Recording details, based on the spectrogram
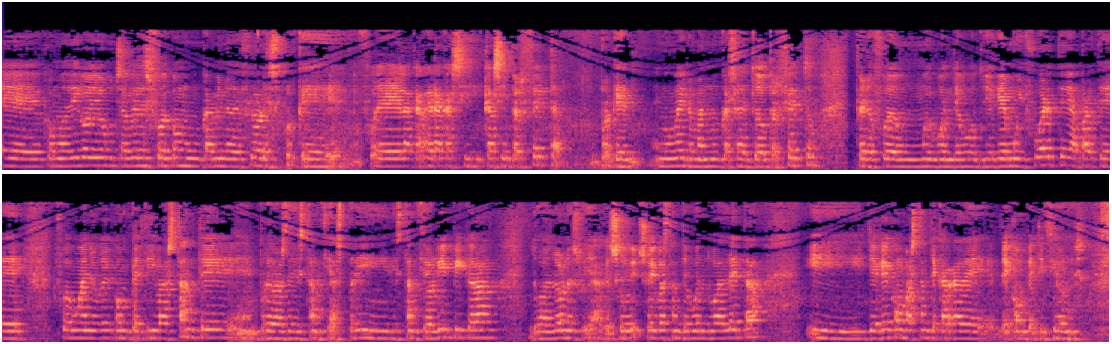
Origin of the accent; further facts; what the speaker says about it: Sarria, Galicia, Spain; yo estaba de aquellas en el instituto de mi pueblo, de allí de Sarria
